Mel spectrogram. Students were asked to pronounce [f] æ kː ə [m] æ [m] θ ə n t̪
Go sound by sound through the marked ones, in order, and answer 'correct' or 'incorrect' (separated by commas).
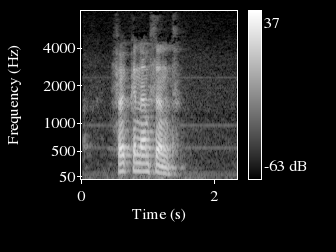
correct, incorrect, correct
